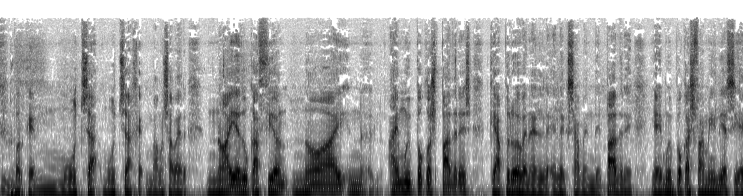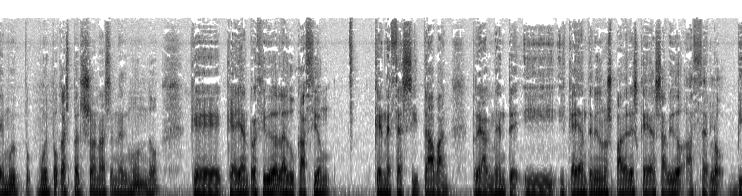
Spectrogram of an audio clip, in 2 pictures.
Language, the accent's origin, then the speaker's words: Spanish; Spain; moved away as an adult; yo no tenía ninguna oportunidad en mi país porque hasta que no cambió mucho las cosas, las oportunidades para los jóvenes eran nulas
